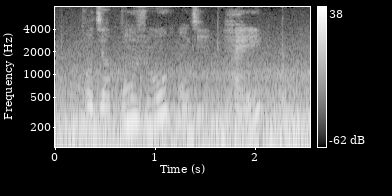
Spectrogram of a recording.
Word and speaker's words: hei: Alors pour les bases en norvégien, pour dire bonjour, on dit hei. Ça se prononce comme hey en anglais.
